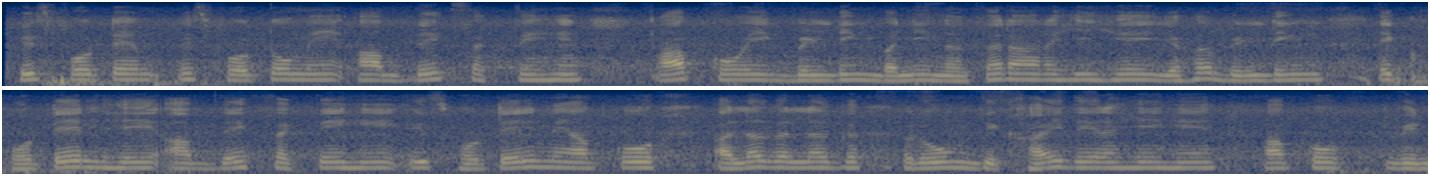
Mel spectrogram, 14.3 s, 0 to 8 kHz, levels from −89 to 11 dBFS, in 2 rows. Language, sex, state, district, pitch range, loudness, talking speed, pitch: Hindi, male, Uttar Pradesh, Budaun, 145-160 Hz, -33 LUFS, 165 wpm, 155 Hz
